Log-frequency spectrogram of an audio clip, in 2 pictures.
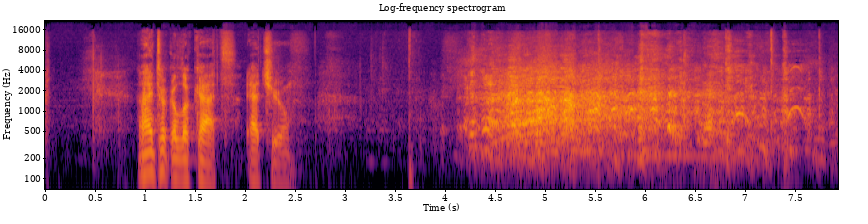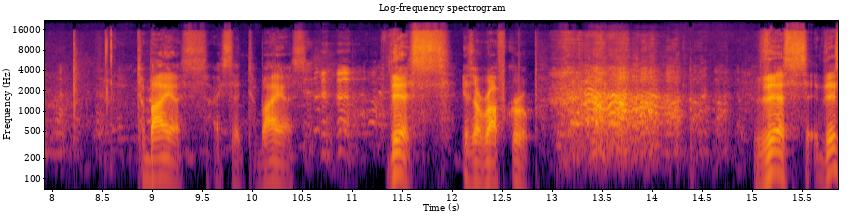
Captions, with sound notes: and I took a look at you. (laughter) “Tobias,” I said, “Tobias, this is a rough group.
